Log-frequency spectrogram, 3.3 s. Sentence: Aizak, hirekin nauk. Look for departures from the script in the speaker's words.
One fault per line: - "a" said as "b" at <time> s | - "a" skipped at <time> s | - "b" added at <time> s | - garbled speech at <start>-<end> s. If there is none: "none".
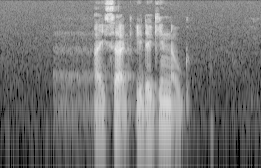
none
